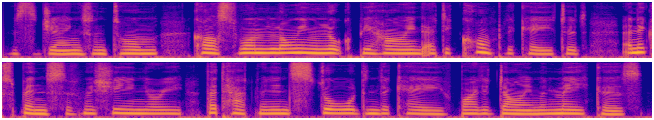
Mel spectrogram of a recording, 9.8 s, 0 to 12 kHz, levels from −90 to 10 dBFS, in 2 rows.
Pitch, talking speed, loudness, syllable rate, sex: 185 Hz, 160 wpm, -17 LUFS, 4.8 syllables/s, female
